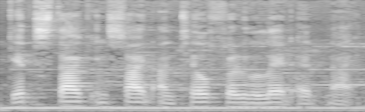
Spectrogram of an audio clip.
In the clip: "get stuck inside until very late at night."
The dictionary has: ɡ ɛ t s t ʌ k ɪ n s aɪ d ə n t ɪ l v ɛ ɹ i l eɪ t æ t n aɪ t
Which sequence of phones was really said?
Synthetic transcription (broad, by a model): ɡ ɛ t s t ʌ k ɪ n s aɪ d ə n t ɪ l f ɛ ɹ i l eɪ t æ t n aɪ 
